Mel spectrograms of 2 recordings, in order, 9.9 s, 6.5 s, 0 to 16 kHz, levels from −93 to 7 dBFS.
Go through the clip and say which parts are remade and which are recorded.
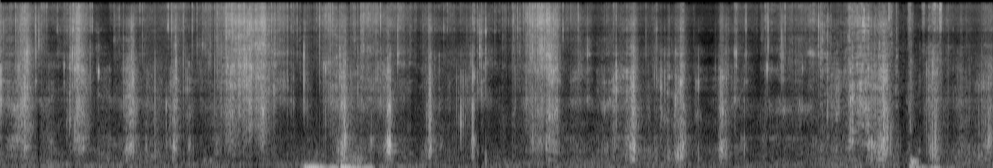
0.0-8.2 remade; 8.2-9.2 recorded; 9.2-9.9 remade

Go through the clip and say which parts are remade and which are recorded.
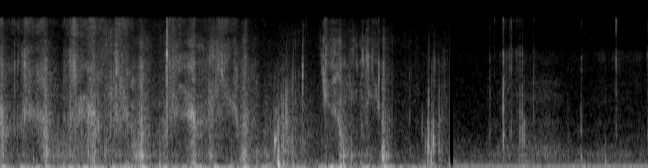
0.0-6.5 recorded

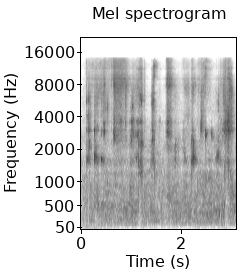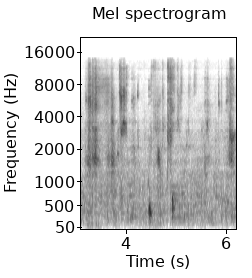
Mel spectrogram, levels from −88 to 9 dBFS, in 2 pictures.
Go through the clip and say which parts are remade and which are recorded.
0.0-6.2 remade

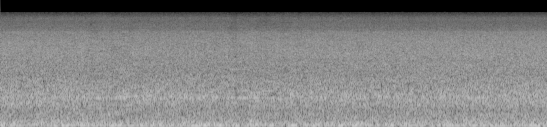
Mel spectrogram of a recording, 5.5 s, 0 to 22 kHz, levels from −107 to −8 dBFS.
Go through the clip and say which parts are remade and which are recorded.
0.0-0.9 recorded; 0.9-1.5 remade; 1.5-2.3 recorded; 2.3-2.9 remade; 2.9-5.5 recorded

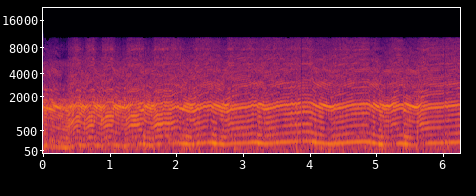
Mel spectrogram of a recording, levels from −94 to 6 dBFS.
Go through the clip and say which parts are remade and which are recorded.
0.0-6.3 recorded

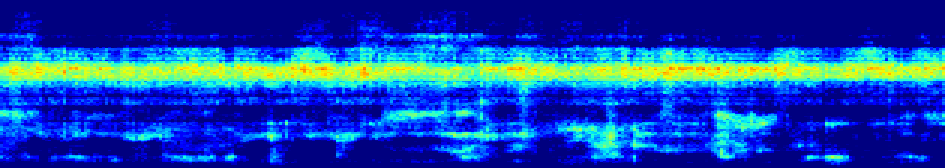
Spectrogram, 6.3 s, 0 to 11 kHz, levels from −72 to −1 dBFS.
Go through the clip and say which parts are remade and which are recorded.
0.0-6.3 remade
